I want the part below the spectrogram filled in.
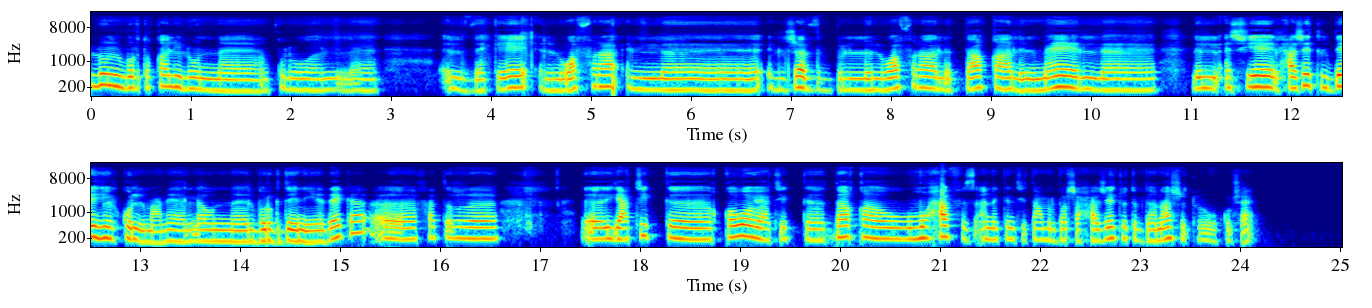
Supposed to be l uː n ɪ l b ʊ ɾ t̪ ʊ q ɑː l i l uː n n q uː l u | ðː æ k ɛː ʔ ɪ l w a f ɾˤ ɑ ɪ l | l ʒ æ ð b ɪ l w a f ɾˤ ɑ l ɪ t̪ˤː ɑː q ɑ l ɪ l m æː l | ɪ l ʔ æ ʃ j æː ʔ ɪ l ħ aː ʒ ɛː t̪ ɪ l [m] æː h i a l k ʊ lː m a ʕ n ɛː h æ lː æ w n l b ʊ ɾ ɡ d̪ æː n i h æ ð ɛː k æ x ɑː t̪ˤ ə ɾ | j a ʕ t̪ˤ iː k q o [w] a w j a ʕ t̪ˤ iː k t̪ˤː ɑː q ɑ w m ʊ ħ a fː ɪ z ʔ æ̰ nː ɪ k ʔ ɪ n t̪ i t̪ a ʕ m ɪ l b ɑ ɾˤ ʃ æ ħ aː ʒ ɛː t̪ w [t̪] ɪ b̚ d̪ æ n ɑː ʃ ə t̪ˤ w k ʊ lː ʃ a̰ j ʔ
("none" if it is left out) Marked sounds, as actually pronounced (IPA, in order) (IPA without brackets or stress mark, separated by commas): b, wː, t̪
